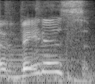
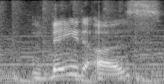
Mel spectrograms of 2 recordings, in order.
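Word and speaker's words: Vedas: thank you Emperor chinoo the vadas pronounced vas and upanishads your pronunciation was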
